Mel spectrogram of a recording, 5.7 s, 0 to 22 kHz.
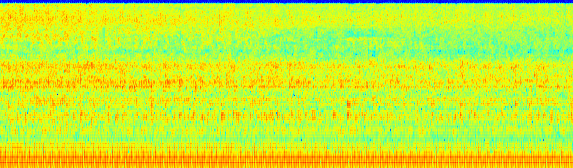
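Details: Yamaha F225XB outboard just installed on a 21 ft pilothouse boat, fresh 20W-40 oil, running out of the water: loud steady low drone with even fast pulse, no knocks or misses; idling cleanly.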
